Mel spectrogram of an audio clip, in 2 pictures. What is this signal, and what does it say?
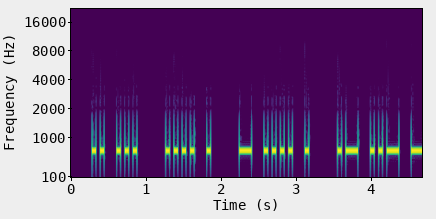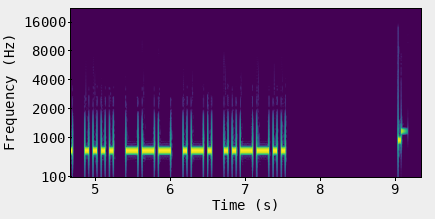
Morse code, heard as a keyed tone, about 22 wpm, 700 Hz. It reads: IS HE THE AUTHOR?
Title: Sentences from Top 1200 Words 22wpm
